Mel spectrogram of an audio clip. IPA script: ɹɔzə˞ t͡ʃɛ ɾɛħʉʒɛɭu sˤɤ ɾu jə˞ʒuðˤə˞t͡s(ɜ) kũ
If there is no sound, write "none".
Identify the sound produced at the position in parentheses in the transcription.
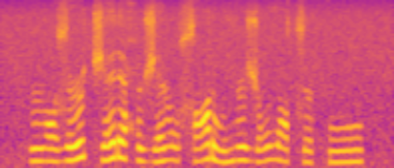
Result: ə˞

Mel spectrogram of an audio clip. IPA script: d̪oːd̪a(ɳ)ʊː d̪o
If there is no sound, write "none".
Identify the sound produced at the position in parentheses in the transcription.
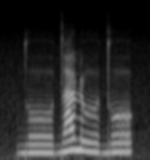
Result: ɳ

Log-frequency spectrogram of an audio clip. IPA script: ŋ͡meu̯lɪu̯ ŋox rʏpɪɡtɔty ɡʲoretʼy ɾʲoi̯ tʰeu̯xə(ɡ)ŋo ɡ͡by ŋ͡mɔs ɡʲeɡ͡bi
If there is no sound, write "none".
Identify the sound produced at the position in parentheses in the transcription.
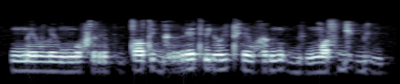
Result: ɡ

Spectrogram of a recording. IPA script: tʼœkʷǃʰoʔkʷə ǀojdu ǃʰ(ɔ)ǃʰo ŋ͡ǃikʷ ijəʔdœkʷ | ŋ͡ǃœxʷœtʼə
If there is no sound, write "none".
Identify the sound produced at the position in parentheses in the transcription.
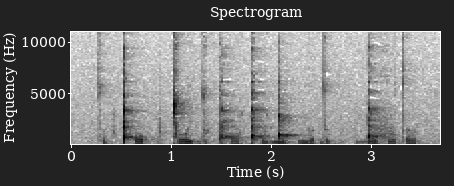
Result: ɔ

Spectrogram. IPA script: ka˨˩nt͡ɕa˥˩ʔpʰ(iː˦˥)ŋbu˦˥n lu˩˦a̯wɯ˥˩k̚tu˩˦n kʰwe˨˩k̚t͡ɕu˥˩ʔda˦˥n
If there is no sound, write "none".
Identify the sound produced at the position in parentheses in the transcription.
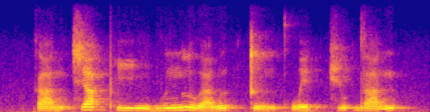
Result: iː˧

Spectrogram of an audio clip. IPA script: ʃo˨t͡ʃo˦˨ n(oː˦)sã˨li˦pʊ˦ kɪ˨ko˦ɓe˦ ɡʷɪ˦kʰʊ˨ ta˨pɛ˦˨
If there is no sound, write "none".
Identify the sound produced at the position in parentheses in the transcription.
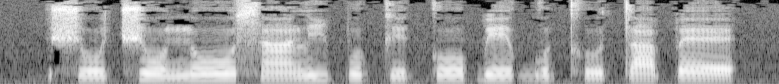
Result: oː˦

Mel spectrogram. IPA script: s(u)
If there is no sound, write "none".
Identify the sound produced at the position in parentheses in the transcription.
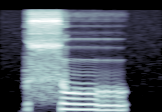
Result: u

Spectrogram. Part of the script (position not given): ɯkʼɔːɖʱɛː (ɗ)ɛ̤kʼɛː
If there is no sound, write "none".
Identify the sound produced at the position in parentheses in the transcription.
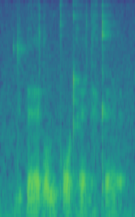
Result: d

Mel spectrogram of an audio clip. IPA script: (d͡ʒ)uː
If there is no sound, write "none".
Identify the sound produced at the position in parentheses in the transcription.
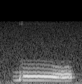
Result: ɡ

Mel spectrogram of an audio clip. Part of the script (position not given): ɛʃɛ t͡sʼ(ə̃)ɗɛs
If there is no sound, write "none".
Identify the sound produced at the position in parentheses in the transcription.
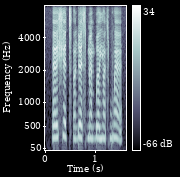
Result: ə̃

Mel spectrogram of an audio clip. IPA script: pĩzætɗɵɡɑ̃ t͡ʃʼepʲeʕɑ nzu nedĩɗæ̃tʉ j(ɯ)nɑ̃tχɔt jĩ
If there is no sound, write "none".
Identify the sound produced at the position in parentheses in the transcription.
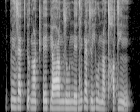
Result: u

